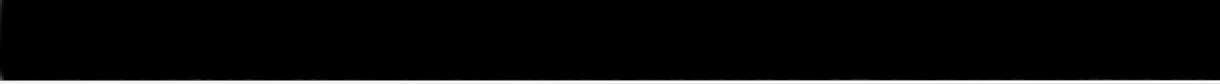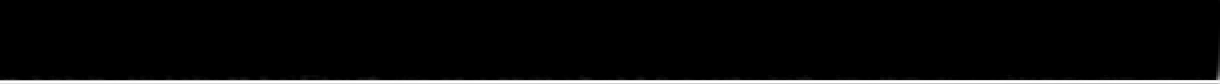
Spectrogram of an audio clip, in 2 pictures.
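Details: Online hearing test tones: a steady, low, pure tone lasting several seconds at a time, part of a hearing-test tone sequence.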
